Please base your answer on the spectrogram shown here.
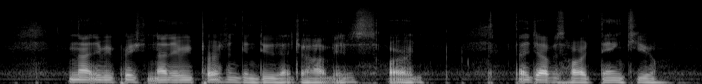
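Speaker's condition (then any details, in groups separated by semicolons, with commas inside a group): Cerebral palsy; released from pediatric care, past therapy including occupational therapy; no longer in therapy, no surgery needed; never needed speech therapy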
